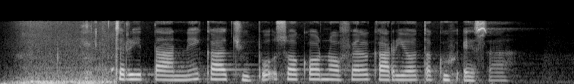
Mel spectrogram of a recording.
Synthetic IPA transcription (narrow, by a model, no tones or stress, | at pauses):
t͡ʃəɾit̪anekad̥ʒ̥ṳpʊʔsɔkɔnɔfɛlkaɾjɔt̪əɡ̥ʊ̤hesa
